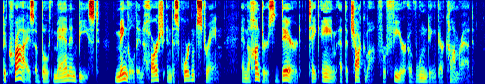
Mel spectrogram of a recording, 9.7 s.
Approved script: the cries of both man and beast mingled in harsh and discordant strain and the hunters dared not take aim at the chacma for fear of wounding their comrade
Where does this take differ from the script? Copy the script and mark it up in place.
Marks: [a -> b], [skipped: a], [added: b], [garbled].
the cries of both man and beast mingled in harsh and discordant strain and the hunters dared [skipped: not] take aim at the chacma for fear of wounding their comrade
